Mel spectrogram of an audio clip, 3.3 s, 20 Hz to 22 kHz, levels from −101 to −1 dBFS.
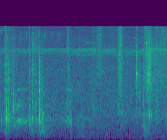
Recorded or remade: recorded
